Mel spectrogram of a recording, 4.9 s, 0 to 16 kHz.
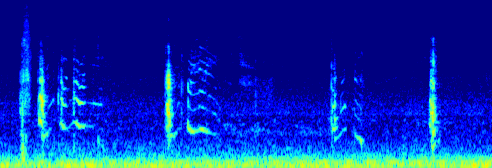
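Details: European red fox cubs in summer 2021 gekker with sharp clicks and give short, wavering, whiny yelps and whimpers while play-fighting.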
